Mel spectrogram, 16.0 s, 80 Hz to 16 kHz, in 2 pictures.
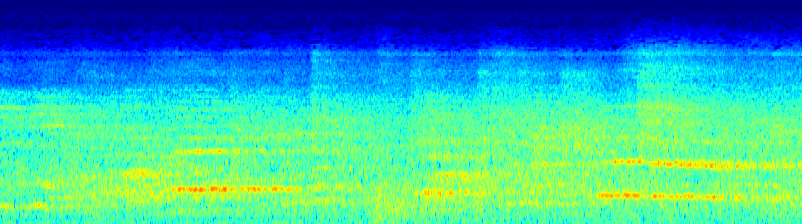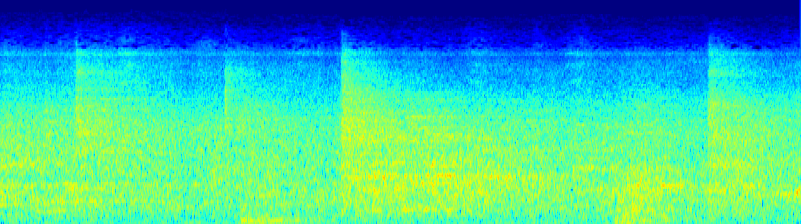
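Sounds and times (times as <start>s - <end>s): faint distant shouts: 0.0s - 8.9s
ice rink ambience: 0.0s - 16.0s.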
